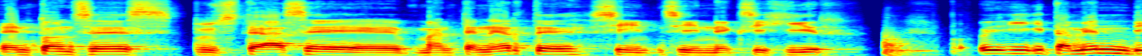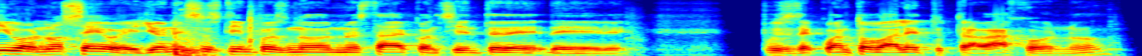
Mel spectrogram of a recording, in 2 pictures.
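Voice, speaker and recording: This man has a plain, everyday voice, pitched in the medium range, with ordinary pitch variation and a fairly slow pace. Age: 30s. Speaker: bartender and brand ambassador. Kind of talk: casual chat. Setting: bar.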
